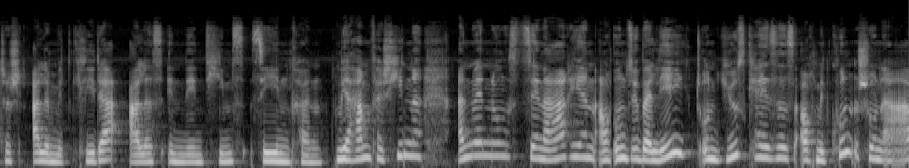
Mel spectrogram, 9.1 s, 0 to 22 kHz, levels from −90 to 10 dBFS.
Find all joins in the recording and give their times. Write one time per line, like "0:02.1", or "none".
0:03.3
0:06.1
